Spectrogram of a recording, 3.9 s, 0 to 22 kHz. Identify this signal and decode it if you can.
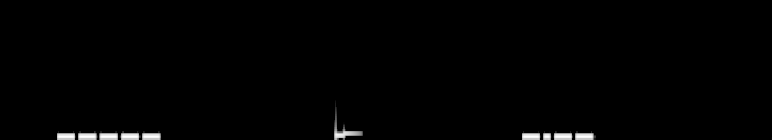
Morse code, heard as a keyed tone, about 44 wpm, 700 Hz. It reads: 0 Y
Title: Single Letter-Number Alt 45wpm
